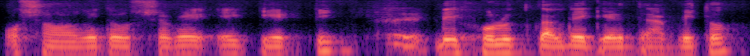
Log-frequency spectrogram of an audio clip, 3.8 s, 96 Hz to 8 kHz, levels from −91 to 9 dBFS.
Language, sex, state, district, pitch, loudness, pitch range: Bengali, male, Tripura, West Tripura, 110 Hz, -21 LUFS, 105-130 Hz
